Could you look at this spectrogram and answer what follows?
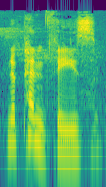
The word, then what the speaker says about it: Nepenthes: And the Nepenthes, did you say Nepenthes? They're the pitcher plants, aren't they? Am I saying it right? – Nepenthes.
